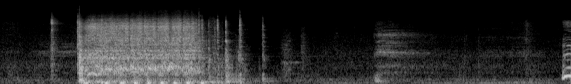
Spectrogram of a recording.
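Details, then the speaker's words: John Deere 317 tractor, cranked without starting to check whether the fuel pump delivers fuel before a carb clean. Starter spins about 1.5 s at roughly four even pulses per second, then stops without firing. Fuel pump works; normal cranking. "we're gonna crank it a few times just to see if we can get some fuel to come out of the fuel line here see if this little fuel pump right down here is working"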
